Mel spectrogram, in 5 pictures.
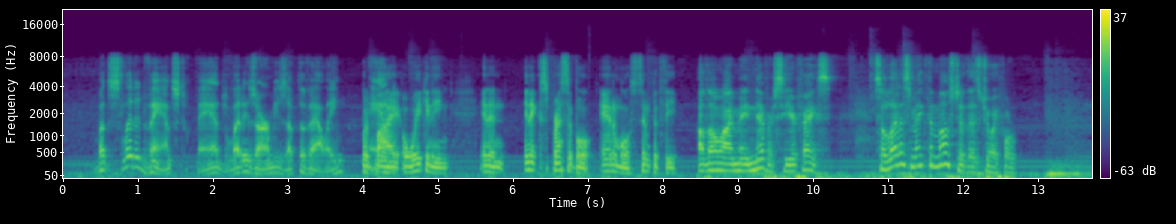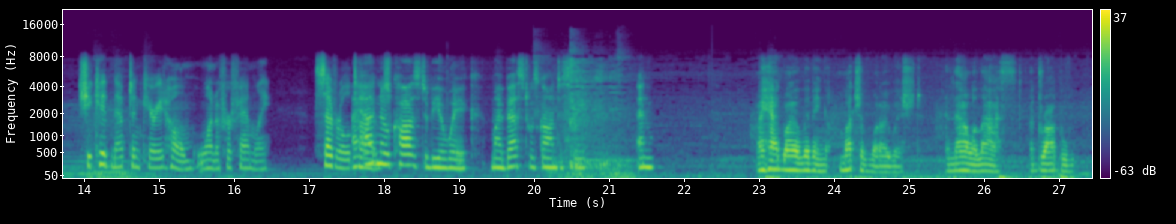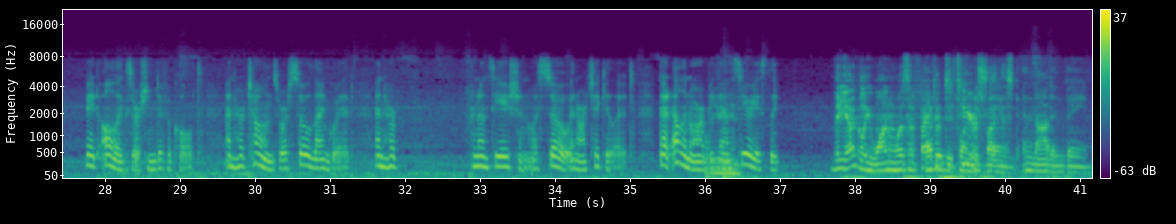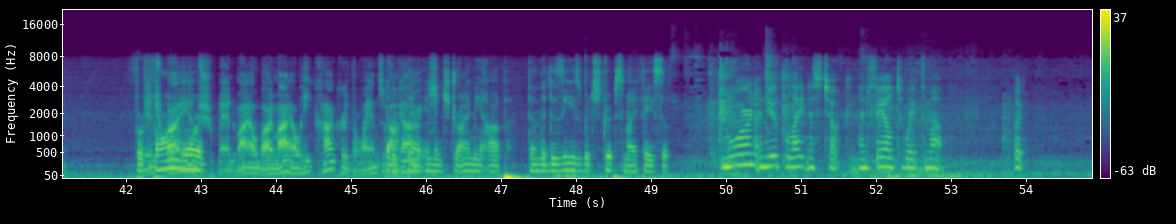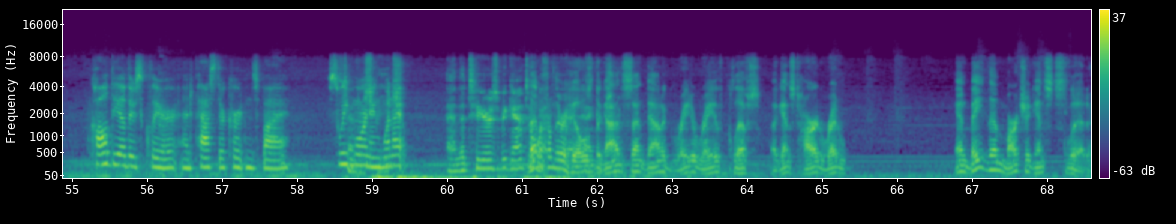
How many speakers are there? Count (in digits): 7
